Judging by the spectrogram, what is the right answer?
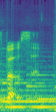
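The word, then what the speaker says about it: bosun: You actually said Bosen correctly. It is Bosen.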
